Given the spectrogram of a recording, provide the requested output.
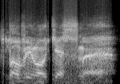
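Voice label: damage by near explosion by player, чешской озвучки; To bylo těsné.; Czech; Это было совсем рядом.; World of Tanks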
